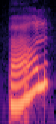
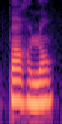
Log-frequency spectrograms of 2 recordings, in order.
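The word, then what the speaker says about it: parlent: Elle parle ENT. Attention les enfants, la terminaison ENT se prononce E. Il parle. Elle parle. On ne dit pas il parlant ou bien elle parlant.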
